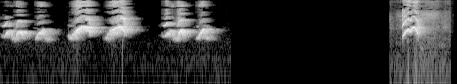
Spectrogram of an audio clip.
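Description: A cockatiel gives bright, slurred whistles in three paired bursts, then one sharp rising note.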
